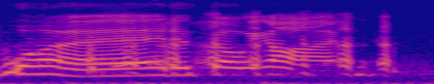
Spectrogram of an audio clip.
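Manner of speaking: very loud, very slow, drawn-out cry. Voicing a character reacting to a strange event: very loud. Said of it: "Very loudly, she says this".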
